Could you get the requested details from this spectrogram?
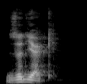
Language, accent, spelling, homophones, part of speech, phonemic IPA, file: French, France, zodiaque, Zodiac, noun, /zɔ.djak/, LL-Q150 (fra)-zodiaque.wav
- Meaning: 1. zodiac (belt-like region in the sky) 2. zodiac (collectively, the signs of the zodiac)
